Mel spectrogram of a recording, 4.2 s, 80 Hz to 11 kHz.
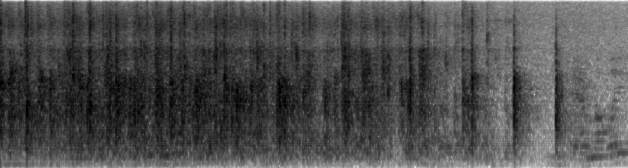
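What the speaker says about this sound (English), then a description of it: "Round of applause." Audience applause at a Health 2.0 NYC patient empowerment event, a dense burst of clapping from a crowd that thins and tapers off toward the end, with a few scattered late claps.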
